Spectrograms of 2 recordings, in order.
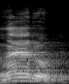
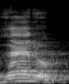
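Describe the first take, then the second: Both takes have the same delivery.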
